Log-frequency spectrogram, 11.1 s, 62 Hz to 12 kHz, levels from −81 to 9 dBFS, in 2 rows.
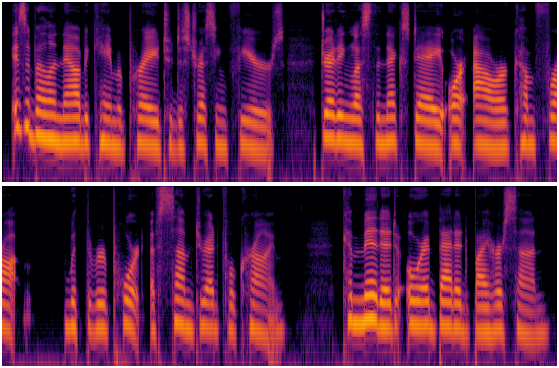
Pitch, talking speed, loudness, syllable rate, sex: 190 Hz, 160 wpm, -20 LUFS, 4.8 syllables/s, female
